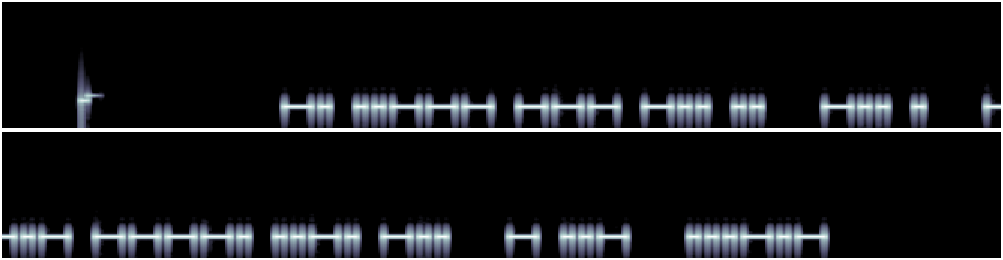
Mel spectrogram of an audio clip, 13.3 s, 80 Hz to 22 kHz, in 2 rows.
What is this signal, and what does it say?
Morse code, heard as a keyed tone, about 20 wpm, 700 Hz. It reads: N2ODI DE K9FD TU <SK>
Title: Practice QSO - Exchange 4 - Ending - 20wpm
